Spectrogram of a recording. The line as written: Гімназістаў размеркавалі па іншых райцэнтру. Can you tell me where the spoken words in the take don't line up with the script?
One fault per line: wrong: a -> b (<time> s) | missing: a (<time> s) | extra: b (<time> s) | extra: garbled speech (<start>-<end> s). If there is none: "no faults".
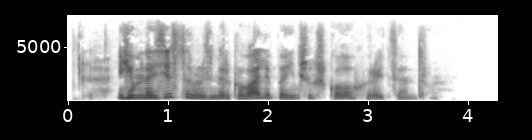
extra: школах (2.6 s)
